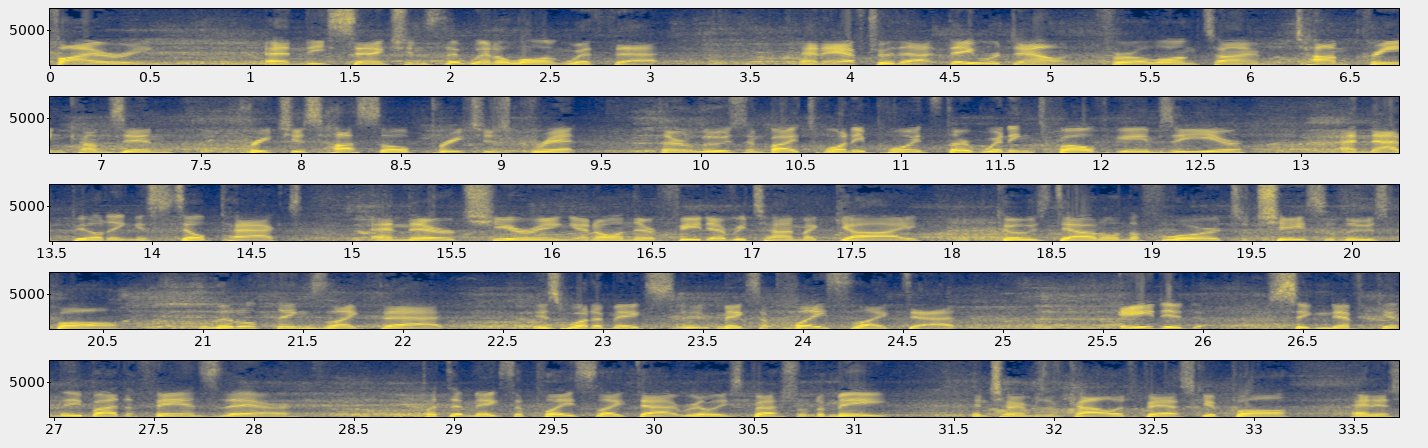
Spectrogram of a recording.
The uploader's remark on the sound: Live From The Palestra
